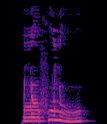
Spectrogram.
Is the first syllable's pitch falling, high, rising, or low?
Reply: rising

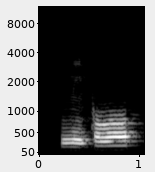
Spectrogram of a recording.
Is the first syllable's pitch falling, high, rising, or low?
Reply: low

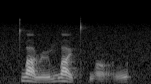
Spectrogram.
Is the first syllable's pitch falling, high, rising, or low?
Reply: falling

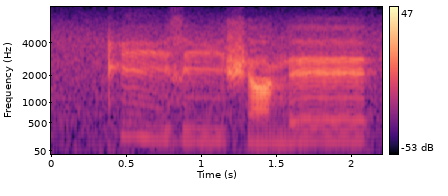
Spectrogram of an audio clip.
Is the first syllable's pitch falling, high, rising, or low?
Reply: falling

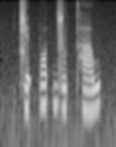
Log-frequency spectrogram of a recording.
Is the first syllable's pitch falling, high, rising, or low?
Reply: low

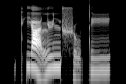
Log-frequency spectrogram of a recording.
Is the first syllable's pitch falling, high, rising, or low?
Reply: falling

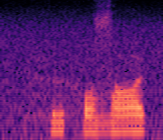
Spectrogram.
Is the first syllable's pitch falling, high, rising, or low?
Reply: high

